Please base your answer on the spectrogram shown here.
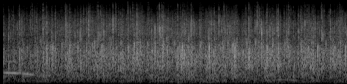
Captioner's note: audience clapping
